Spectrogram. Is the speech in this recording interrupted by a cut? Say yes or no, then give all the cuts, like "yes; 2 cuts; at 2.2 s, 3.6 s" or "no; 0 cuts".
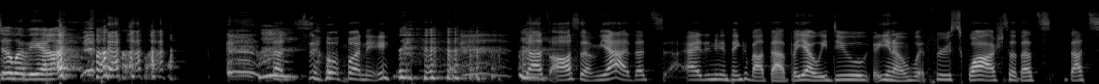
yes; 1 cut; at 10.0 s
